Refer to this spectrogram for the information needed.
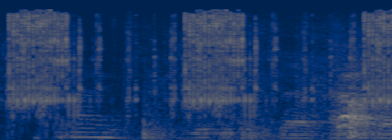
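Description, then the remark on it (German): A watch crystal is pressed onto a watch in a Nivrel watch workshop: loud bursts of grinding, ratchet-like mechanical pressure, ending in a sharper crack as it seats, with no voices. “Im Nivrel-Uhren-Workshop ist jetzt bloß das Glas auf die Uhr gepresst worden.”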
